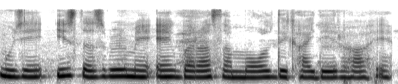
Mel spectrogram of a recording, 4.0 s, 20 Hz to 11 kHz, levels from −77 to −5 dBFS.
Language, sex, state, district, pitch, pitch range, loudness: Hindi, female, Arunachal Pradesh, Papum Pare, 215 Hz, 205-225 Hz, -12 LUFS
